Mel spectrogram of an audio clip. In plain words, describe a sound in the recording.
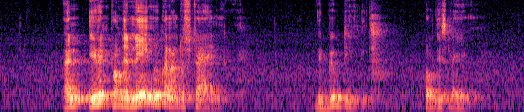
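An elderly man speaks calmly into a microphone, heard through a loudspeaker in a room that echoes.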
